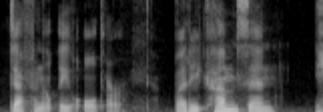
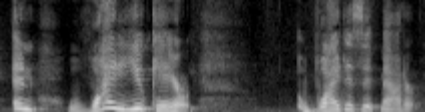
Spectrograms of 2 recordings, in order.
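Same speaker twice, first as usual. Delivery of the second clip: indignant rhetorical question; 12 semitones higher, 6 dB louder than usual. Retold or imitated. Indignant rant at doctor.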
